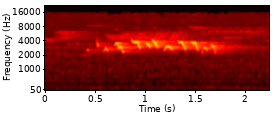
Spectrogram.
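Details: Red-flanked bluetail singing in summer in subalpine forest, such as on Mount Fuji: one short, sweet, wavering warble of about a second, quick notes rippling around mid-high pitch, fading slightly at the end; quiet background.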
